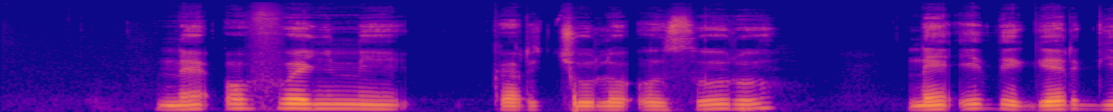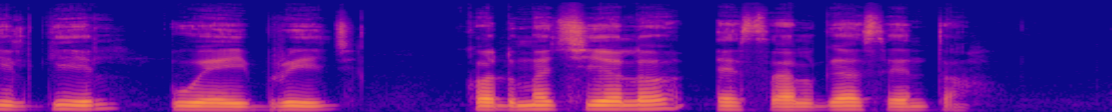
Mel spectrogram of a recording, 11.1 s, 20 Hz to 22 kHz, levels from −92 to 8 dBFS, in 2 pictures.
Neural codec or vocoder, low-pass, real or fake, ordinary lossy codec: vocoder, 48 kHz, 128 mel bands, Vocos; 19.8 kHz; fake; none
